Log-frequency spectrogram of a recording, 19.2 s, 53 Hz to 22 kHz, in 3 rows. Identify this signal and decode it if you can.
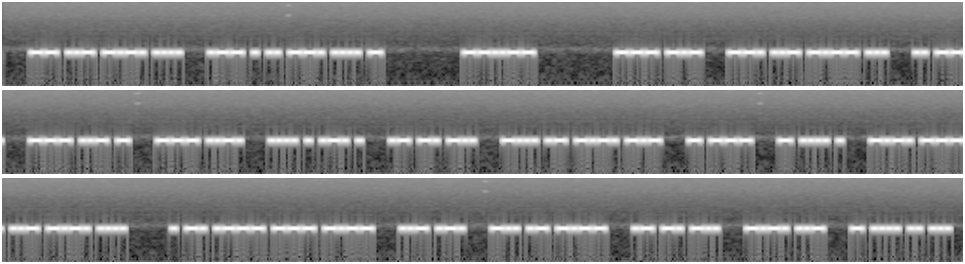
Morse code, heard as a keyed tone, about 48 wpm, 600 Hz. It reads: MUCH WEIGHT , OK GUYS IM OUT OF HERE AND BACK TO THE COUCH ENJOY UR DAY AND CU THIS
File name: archived / CRSnet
